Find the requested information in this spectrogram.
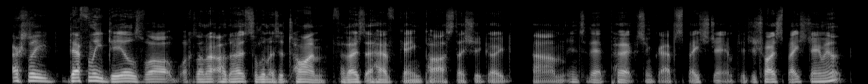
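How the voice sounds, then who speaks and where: A man with an Australian accent, medium pitch and ordinary pitch variation, vocal fry, a fairly quick pace with hardly any pauses, and a dry, close sound with no echo. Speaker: streamer and content creator. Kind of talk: casual chat.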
